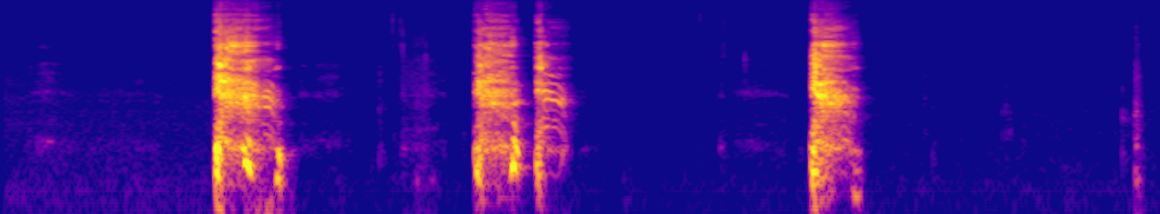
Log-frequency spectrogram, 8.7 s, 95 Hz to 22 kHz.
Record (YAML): three_cough_length: 8.7 s
three_cough_amplitude: 32768
three_cough_signal_mean_std_ratio: 0.28
survey_phase: beta (2021-08-13 to 2022-03-07)
age: 18-44
gender: Female
wearing_mask: 'No'
symptom_cough_any: true
symptom_runny_or_blocked_nose: true
symptom_shortness_of_breath: true
symptom_fatigue: true
symptom_headache: true
symptom_change_to_sense_of_smell_or_taste: true
symptom_loss_of_taste: true
symptom_onset: 3 days
smoker_status: Never smoked
respiratory_condition_asthma: false
respiratory_condition_other: false
recruitment_source: Test and Trace
submission_delay: 1 day
covid_test_result: Positive
covid_test_method: ePCR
